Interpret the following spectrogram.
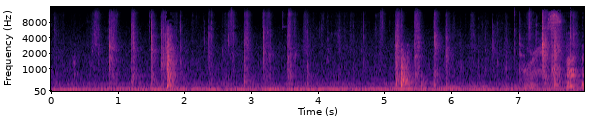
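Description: A deck of oracle cards being shuffled by hand: a run of light clicks and snaps as the cards riffle and slap together, with sharper snaps about two seconds in and about five seconds in. A low steady hum runs underneath.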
